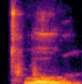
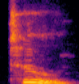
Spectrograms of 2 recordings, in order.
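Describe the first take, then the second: First: A W sound is pronounced after the T. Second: No W sound is pronounced after the T. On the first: The speaker calls it wrong. "not twu" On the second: The speaker calls it right. "but two"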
